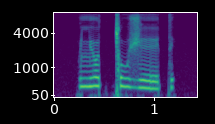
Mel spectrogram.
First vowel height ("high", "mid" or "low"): mid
